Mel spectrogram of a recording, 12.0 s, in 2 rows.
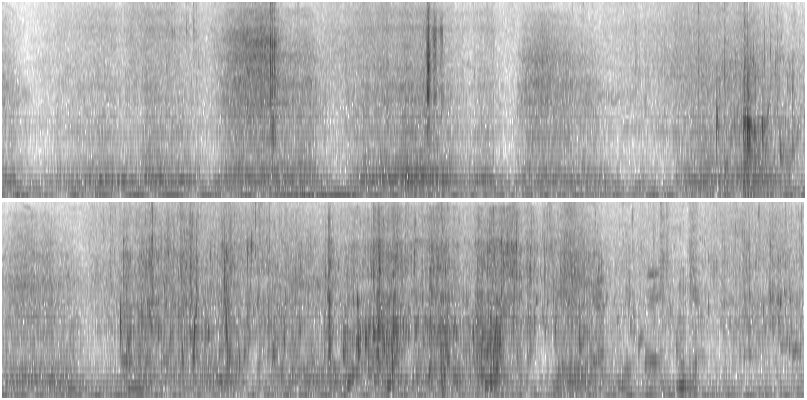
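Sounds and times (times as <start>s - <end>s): water lapping against boat hull: 5.0s - 12.0s.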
